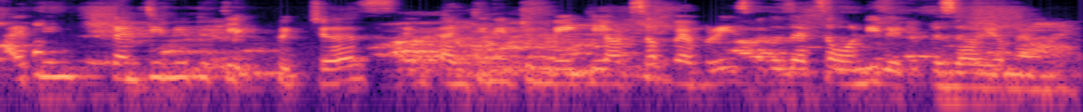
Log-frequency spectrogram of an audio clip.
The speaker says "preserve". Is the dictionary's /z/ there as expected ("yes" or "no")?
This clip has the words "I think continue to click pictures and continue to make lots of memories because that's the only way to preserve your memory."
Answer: yes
